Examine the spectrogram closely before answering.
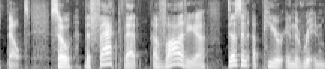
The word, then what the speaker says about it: avaria: You'll notice that I'm pronouncing the Latinized form of awar with a "v" sound, avaria.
